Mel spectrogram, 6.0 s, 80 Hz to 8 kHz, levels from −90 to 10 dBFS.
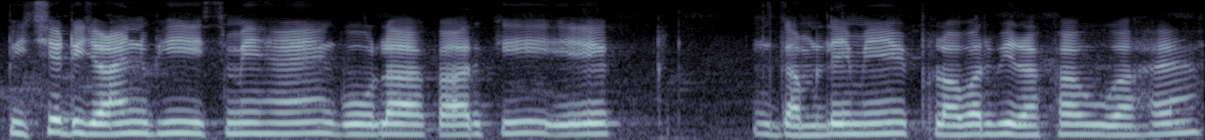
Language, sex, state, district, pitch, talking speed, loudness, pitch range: Hindi, female, Haryana, Jhajjar, 215 Hz, 150 wpm, -16 LUFS, 210-225 Hz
